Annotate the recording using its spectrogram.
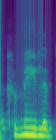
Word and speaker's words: Camilla: And I love that she didn't, she was like, no, in England we pronounce it Camilla, and like she's kept with that.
